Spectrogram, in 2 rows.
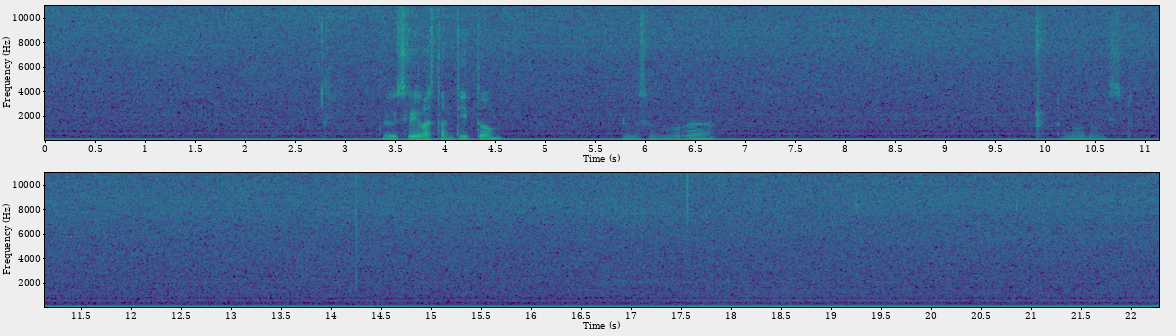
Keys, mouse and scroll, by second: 5.7-17.3 drag, 18.3 middle click, 18.6 middle click, 19.2-20.8 alt+drag, 21.7 alt+middle click.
